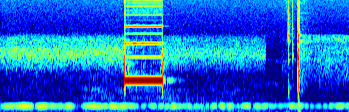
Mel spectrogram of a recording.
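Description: A voicemail beep signaling the caller to leave a message: a single steady electronic beep, high and pure-toned, lasting under half a second over a low constant hum, followed moments later by a short click.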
